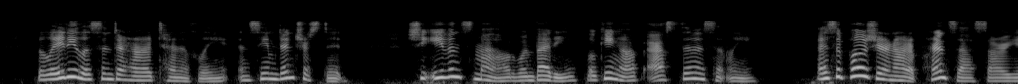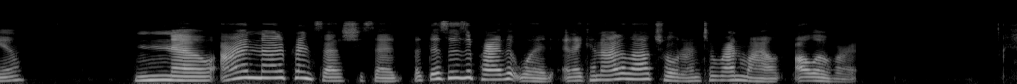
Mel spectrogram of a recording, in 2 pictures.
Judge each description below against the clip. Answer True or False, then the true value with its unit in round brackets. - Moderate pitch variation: False (7.6 semitones)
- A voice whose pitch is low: False (200 Hz)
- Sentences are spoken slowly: False (150 wpm)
